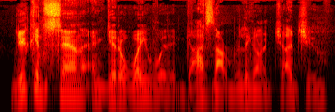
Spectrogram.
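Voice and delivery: very low, hushed and coaxing; quiet tempter in your ear; tempting inner voice. Acted. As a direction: play it down in a soft murmur. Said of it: "what it's gonna sound like in your ears".

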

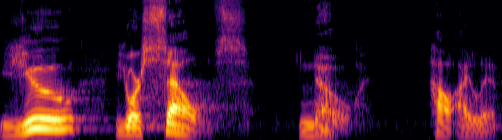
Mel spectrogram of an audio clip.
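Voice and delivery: slow, stressed on yourselves; emphatic slow reading. Shown as a demonstration. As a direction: lean hard on each word, slowly. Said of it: "it's very emphatic".

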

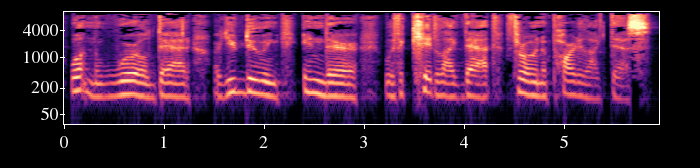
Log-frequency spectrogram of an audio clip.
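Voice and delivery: grumbling. Retold or imitated. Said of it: "this grumbling of the older son".

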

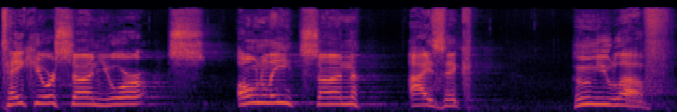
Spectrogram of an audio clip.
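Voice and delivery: slow, drawn-out words with pauses; slow, weighty reading. Shown as a demonstration. Pastor to congregation, God's command read slowly. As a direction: let each phrase land slowly. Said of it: "And he slows down".

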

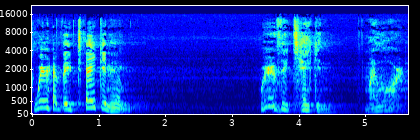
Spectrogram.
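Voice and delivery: acted grief, hushed and fading; soft grieving plea. Grieving Mary pleading for her Lord, hushed lament. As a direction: plead softly, letting the last words sink away.

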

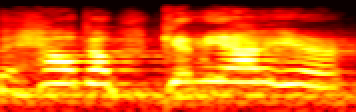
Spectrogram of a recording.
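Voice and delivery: loud, high acted panic; hammed-up terrified yell; panicked cry for help. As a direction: cry out as if trapped with lions. Clown falls into den of lions.

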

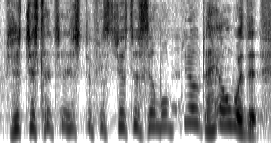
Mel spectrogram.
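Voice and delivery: high, laughing mimicry of a dry retort; mocking high repeat. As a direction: toss the line off high and amused. Mocking the quote, high pitched.

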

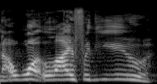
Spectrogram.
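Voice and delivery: slow, soft, tender plea; God speaking tenderly. Retold or imitated. God meeting you where you are, slow and tender. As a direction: lean in and say it slow and gentle. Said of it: "and saying".

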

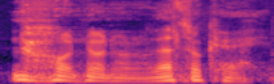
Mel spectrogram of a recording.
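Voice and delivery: polite refusal. Retold or imitated. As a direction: wave it off quietly, no fuss. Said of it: "the first response is".

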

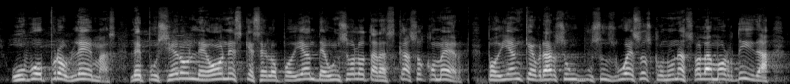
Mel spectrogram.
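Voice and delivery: high, loud preaching climax; fiery preaching. Acted. Preacher stirring the congregation, fiery preaching. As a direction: drive the point home.

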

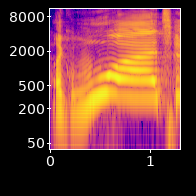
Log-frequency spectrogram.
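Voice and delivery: loud, high, stretched-out shout; amazed. Real, not acted. Storyteller stunned by the radio miracle, amazed. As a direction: explode with disbelief.

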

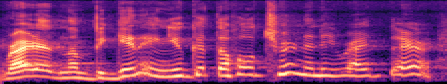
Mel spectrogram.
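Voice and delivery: ordinary delivery

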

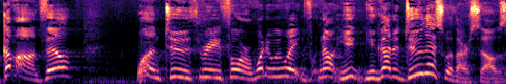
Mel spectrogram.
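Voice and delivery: high, peppy self-coaching voice, counting off like a coach; self pep talk. Retold or imitated. Psalmist giving himself a pep talk, hyped and high. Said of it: "his own little pep talk".

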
